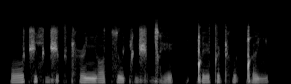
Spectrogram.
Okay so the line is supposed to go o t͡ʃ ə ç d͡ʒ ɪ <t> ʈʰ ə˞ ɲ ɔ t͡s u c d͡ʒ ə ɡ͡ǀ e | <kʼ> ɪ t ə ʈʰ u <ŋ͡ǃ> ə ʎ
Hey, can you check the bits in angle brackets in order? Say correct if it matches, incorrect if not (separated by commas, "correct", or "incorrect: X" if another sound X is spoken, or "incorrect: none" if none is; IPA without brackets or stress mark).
incorrect: t͡s, incorrect: ǃ, incorrect: ǃ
